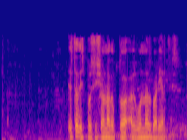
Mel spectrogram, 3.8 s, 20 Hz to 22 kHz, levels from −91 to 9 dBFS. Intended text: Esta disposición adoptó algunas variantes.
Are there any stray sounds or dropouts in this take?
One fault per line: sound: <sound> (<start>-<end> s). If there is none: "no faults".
no faults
